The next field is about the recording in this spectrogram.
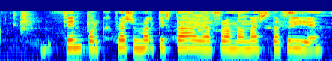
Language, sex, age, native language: Icelandic, female, 15, Icelandic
